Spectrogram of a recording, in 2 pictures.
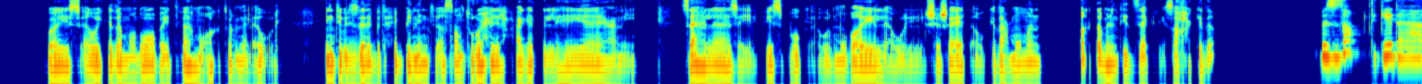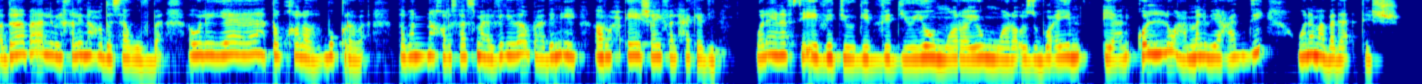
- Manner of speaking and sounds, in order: none
- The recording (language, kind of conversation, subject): Arabic, advice, إزاي بتتعامل مع التسويف وبتخلص شغلك في آخر لحظة؟
- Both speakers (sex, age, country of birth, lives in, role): female, 20-24, Egypt, Egypt, user; male, 25-29, Egypt, Egypt, advisor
